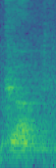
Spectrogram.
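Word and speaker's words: Coke: in 1628 cook cook he pronounce his name cook me cook was asked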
